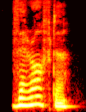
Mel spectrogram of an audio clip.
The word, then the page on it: thereafter: British English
